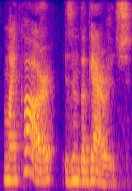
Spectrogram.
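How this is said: Garage is said with a British accent.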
